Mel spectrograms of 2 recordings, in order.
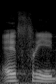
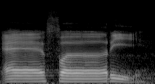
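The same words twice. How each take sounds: First: The word is said with two syllables. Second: The word is said with three syllables. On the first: "Jadi bacanya every ya, every. Dia dua suku kata" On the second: "Kalau every kan tiga kan, every kan tiga"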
